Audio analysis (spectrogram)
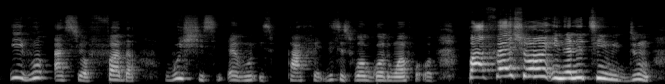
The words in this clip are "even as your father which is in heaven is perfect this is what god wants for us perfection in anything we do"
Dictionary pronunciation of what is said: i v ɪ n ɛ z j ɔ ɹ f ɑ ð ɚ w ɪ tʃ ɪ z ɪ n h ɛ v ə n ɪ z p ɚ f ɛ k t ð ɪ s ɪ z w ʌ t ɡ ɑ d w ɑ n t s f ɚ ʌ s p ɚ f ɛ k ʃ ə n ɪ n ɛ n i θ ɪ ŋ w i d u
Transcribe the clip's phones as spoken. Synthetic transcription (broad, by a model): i v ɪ n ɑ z j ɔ f ɑ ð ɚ w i ʃ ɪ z ɪ n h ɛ v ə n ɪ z p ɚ f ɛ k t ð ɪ s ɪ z w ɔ t ɡ ɑ d w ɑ n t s f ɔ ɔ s p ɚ f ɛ k ʃ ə n ɪ n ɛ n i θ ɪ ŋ w i d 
